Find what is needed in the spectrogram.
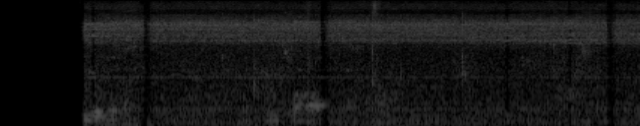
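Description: Faint steady high-pitched drone of insects in outdoor background noise, starting about half a second in after a short dropout of sound, with faint distant voices.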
